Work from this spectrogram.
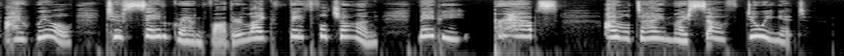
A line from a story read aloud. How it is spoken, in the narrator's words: the child said excitedly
